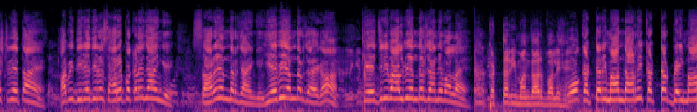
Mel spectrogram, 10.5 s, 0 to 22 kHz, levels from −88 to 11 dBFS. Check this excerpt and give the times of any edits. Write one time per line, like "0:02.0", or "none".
0:07.1

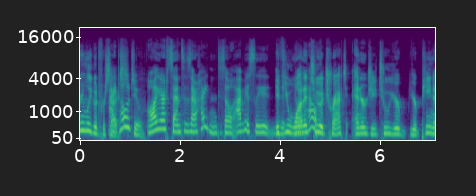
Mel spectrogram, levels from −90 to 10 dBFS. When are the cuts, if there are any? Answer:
0:01.3

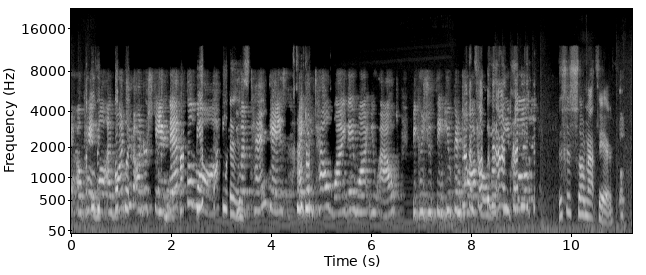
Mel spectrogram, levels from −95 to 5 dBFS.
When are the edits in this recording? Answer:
0:09.3

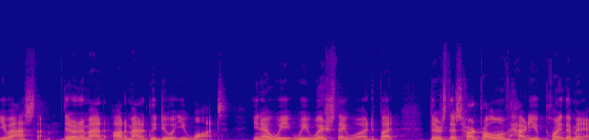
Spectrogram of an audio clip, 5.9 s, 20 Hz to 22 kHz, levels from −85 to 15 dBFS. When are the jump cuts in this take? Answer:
none

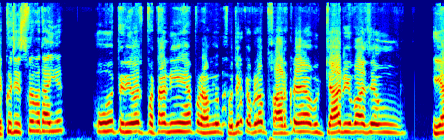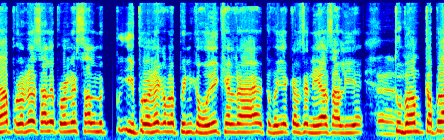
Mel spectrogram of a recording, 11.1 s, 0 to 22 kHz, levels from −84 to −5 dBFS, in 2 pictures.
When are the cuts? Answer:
none

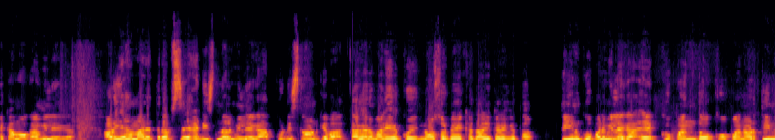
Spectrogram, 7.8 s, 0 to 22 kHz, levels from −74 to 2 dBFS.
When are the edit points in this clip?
0:03.5

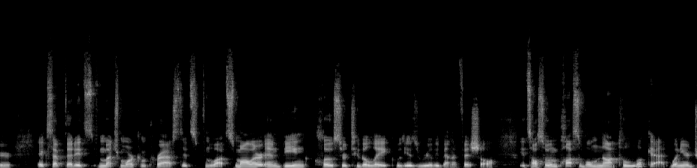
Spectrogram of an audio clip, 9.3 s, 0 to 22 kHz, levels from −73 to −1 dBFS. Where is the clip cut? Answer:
0:07.0

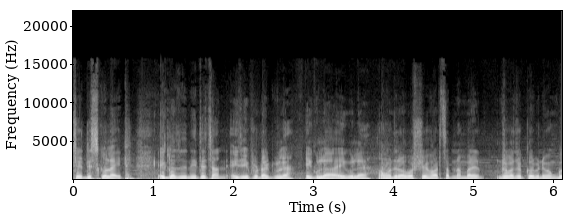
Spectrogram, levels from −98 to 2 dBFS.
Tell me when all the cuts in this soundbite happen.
none

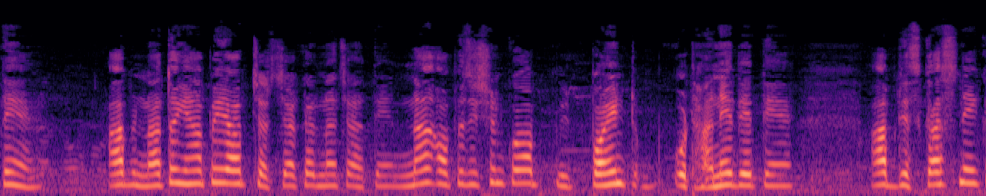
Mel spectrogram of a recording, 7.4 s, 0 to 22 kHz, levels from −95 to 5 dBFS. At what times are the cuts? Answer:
none

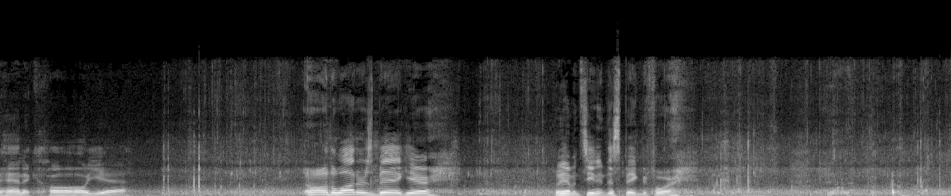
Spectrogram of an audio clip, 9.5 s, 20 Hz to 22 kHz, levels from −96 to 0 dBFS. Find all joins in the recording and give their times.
none

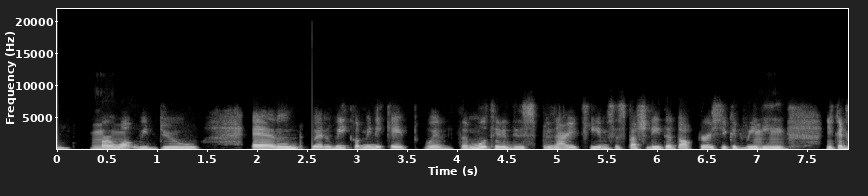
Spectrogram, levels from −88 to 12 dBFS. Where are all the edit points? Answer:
none

